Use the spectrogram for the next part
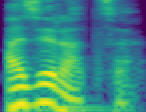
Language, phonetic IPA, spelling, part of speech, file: Russian, [ɐzʲɪˈrat͡sːə], озираться, verb, Ru-озираться.ogg
- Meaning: to look around (oneself)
